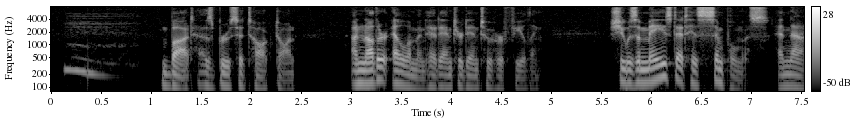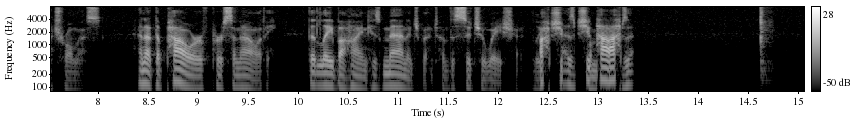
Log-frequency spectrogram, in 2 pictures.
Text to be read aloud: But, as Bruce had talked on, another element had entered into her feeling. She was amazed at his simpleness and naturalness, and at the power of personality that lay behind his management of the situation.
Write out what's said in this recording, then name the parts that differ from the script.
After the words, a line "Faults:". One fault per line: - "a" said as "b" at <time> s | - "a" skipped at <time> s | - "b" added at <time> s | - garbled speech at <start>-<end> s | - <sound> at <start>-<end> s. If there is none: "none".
But, as Bruce had talked on, another element had entered into her feeling. She was amazed at his simpleness and naturalness, and at the power of personality that lay behind his management of the situation. [garbled]
Faults:
- sigh at 0.1-0.9 s
- garbled speech at 12.3-13.4 s
- thud at 14.6-14.8 s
